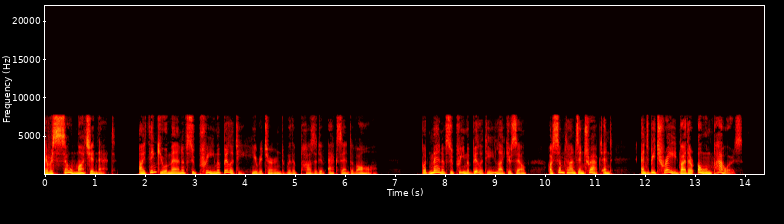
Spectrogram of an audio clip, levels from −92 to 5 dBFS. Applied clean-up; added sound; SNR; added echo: none; none; none; none.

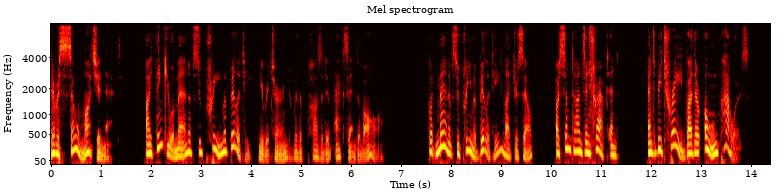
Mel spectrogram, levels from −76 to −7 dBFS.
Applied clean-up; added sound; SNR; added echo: classical method Wiener filter.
